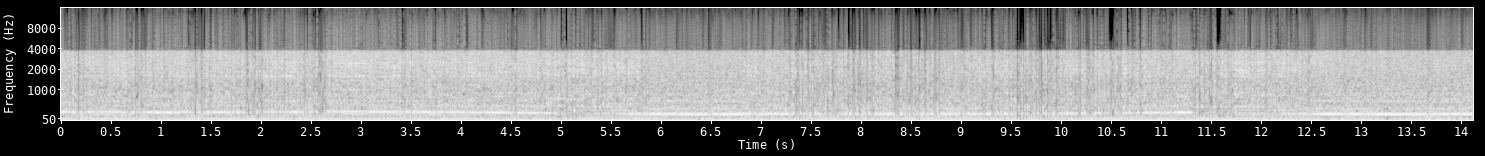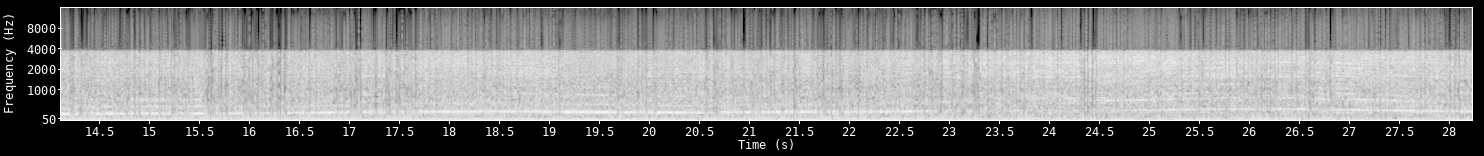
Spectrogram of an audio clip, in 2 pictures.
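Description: Sportbike engine running hard on track, its note falling and rising slowly several times as the rider rolls off and back on the throttle. A dense, even rush of wind noise lies over it, heard from on board.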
